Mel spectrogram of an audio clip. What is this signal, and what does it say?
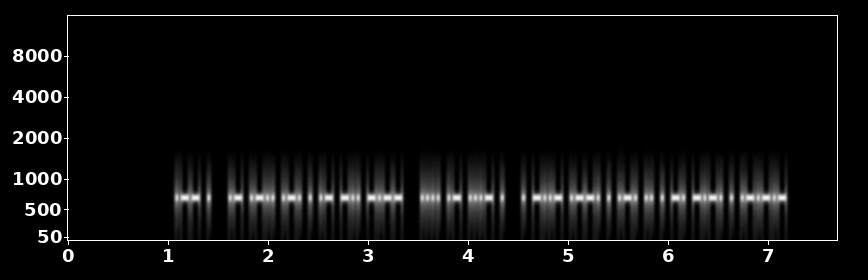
Morse code, heard as a keyed tone, about 44 wpm, 700 Hz. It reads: WE ALREADY HAVE EXPERIENCE.
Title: Sentences from Top 700 Words 45wpm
